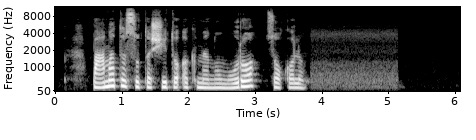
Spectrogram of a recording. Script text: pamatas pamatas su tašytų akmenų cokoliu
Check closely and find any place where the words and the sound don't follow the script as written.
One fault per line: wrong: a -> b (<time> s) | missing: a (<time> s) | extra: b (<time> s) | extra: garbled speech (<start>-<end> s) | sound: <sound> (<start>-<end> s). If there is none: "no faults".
missing: pamatas (1.1 s)
extra: mūro (2.6 s)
